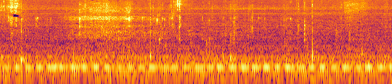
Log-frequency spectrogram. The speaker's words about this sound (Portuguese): Que nada como tirar o estresse comendo uma goiaba, né?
